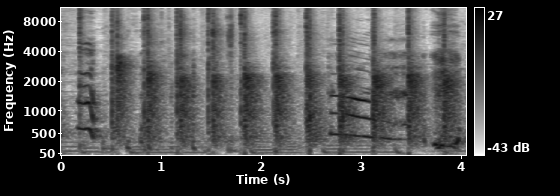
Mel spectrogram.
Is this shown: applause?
yes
